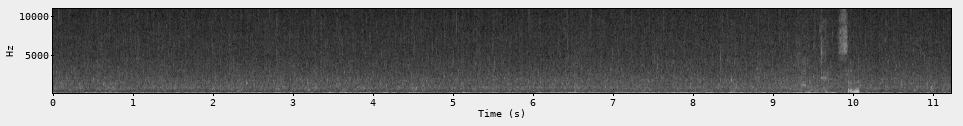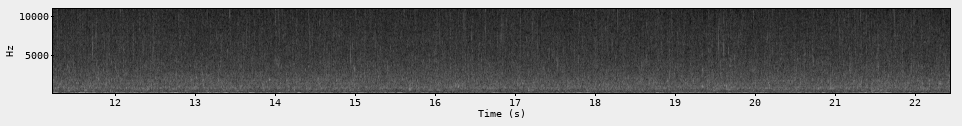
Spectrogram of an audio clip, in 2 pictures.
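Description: A fast stream rushes and splashes over rocks.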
